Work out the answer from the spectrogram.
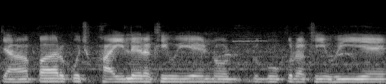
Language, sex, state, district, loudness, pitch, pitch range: Hindi, male, Maharashtra, Gondia, -17 LUFS, 125 Hz, 125-135 Hz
